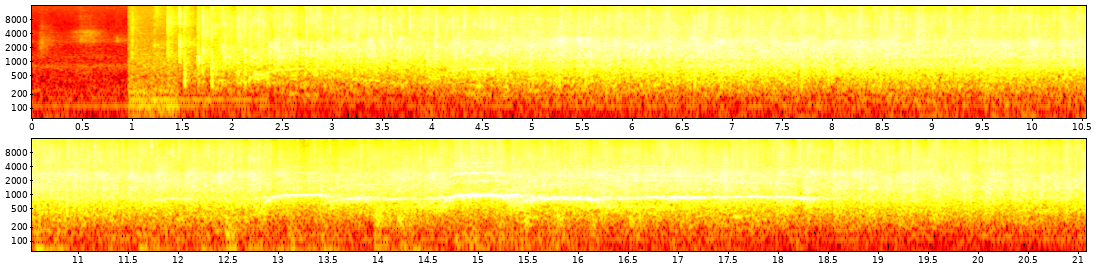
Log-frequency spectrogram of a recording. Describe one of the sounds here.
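A large crowd cheers and claps loudly.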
